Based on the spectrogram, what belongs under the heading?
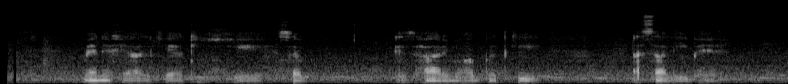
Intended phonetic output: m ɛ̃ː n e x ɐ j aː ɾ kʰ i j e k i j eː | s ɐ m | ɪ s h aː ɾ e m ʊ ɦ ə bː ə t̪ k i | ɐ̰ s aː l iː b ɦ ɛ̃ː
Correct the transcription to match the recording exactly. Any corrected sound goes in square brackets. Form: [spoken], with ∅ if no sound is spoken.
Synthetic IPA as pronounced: m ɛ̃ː n e x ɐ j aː [l] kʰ i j [a] k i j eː | s ɐ [b] | ɪ [z] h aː ɾ e m ʊ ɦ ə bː ə t̪ k i | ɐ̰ s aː l iː b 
